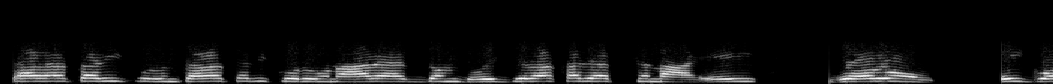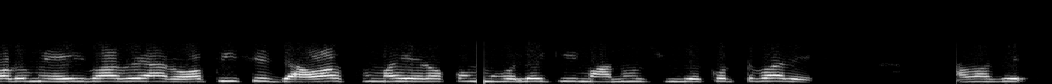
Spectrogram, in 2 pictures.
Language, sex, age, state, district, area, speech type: Bengali, female, 45-60, West Bengal, Hooghly, rural, conversation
